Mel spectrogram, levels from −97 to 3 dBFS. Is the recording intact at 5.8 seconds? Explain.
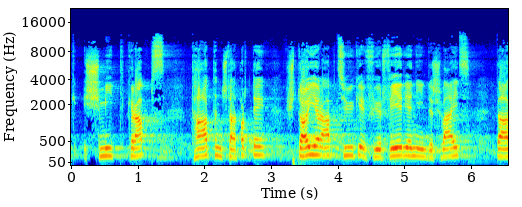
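No. At 5.82 s there is damaged data in the compressed stream: a brief blip where the decoder hits corrupted bytes, misreads or drops the affected frame, loses sync and resumes at the next valid frame header.

The same moment also carries the clip-wide MP3 compression damage, plainly audible as watery, swirly high-frequency texture and softened attacks. That sound is likely the result of a low bitrate, consistent with roughly 64 kbps, where the encoder cuts the treble and drops weak spectral lines from frame to frame.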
